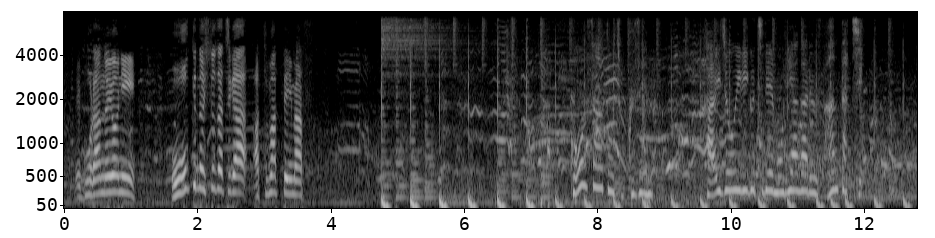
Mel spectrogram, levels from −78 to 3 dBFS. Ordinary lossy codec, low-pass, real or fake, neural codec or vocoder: MP3, 48 kbps; 7.2 kHz; real; none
